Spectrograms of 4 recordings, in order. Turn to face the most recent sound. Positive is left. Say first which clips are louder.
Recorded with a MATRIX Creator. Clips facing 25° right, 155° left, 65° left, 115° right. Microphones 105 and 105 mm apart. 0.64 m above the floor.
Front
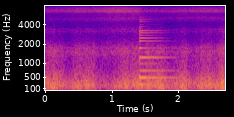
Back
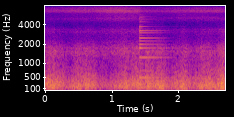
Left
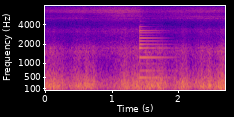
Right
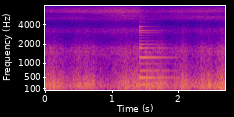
# front 4 dB, right 5 dB
turn(degrees=-50)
